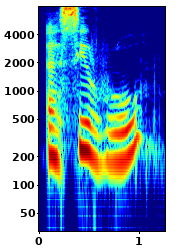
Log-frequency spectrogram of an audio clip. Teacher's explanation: رو پر دومہ ہے تو رو کو ہم ہیوی کر کے پڑھیں گے. رو دو حرکہ مد تبعی، اس کے بعد جو الف ہے اس کو پرناؤنس نہیں کیا جائے گا، اس کے اوپر ایک چھوٹا سا زیرو بنا ہے، تو یہ پہچان ہے کہ ہم نے اس کو نہیں پڑھنا.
